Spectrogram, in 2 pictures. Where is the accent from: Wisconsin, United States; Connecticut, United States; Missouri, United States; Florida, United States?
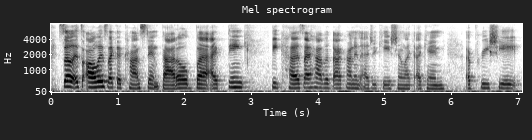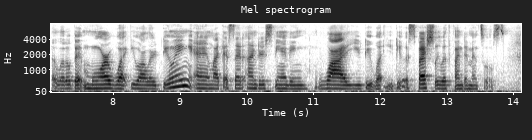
Florida, United States; Orlando; I'm from Orlando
